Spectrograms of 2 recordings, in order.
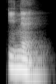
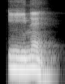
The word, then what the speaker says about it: iğne: Next one, without yumuşak G, ine, ine. Right pronunciation with yumuşak G, iğne, iğne.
